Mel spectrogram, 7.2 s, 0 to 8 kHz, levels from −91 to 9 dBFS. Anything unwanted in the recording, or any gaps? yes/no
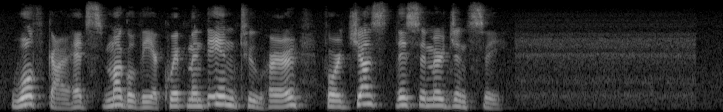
no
